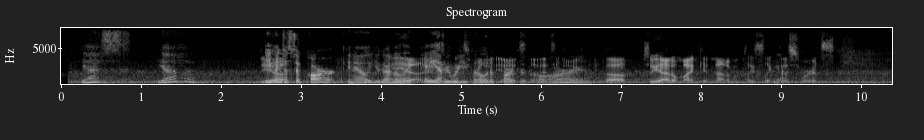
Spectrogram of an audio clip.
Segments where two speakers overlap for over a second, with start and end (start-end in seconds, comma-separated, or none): 4.1-6.5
